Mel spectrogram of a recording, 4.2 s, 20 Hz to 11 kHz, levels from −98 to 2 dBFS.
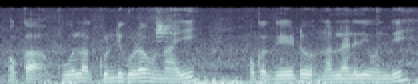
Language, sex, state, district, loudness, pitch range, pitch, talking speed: Telugu, male, Telangana, Mahabubabad, -14 LUFS, 125-140 Hz, 130 Hz, 130 wpm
